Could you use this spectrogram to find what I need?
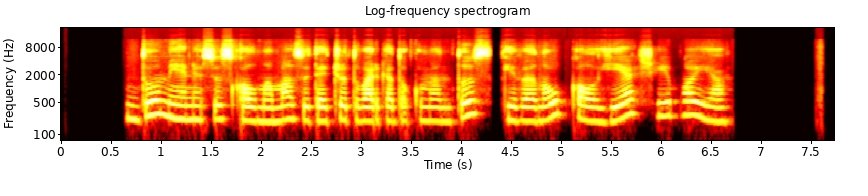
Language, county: Lithuanian, Klaipėda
